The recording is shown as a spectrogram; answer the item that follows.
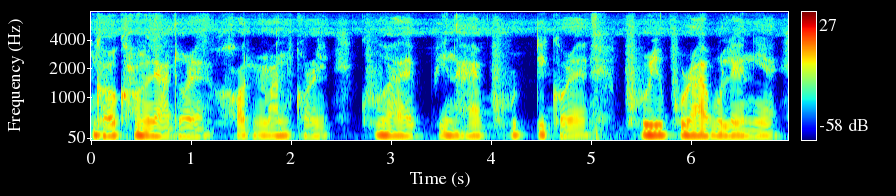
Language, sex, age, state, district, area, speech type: Assamese, male, 30-45, Assam, Nagaon, rural, spontaneous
